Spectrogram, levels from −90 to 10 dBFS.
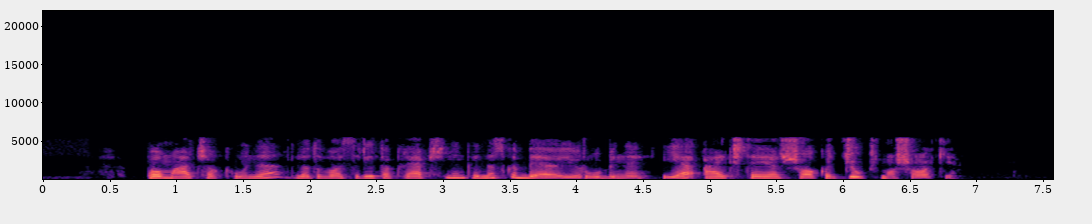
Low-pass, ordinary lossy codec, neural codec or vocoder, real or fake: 5.4 kHz; MP3, 48 kbps; none; real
